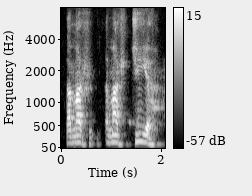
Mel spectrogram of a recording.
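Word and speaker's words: ἁμαρτία: Aqui eu vou usar o reverendo Carlos para falar as pronúncias corretas dessas palavras gregas aí. Pode falar a primeira, reverendo? Olha, amartia.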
